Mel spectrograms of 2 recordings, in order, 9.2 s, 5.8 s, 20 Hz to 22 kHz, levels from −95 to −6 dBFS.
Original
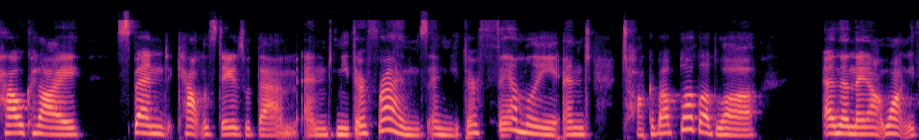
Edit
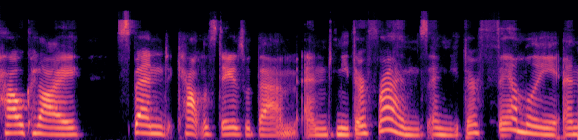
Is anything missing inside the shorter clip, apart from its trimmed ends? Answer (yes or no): no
